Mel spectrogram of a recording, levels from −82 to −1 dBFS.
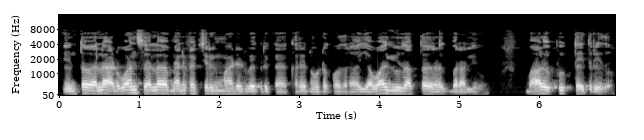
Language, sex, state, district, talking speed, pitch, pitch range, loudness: Kannada, male, Karnataka, Bijapur, 170 wpm, 120 Hz, 100-135 Hz, -15 LUFS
